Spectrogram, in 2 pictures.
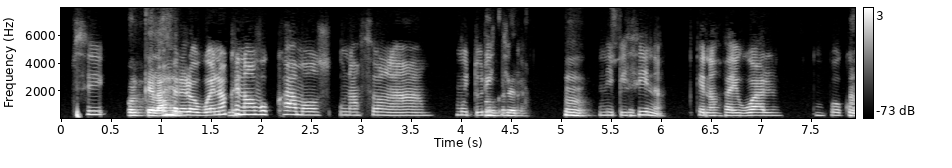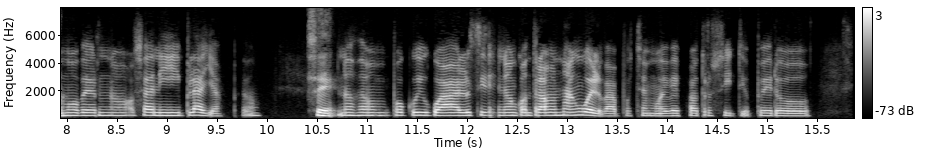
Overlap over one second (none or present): none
